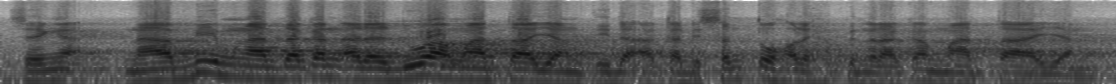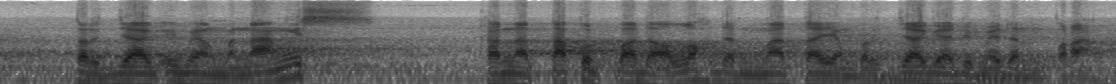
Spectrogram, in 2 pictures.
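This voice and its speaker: A man giving an emotive sermon, swinging between loud exhortation and hushed pleading. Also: medium pitch, moderate pace, a little hiss or hum. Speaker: preacher. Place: mosque hall. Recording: roomy echoing hall, faint ambience.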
